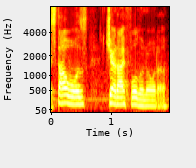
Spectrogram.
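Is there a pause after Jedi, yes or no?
no. There is no pause after Jedi.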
